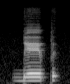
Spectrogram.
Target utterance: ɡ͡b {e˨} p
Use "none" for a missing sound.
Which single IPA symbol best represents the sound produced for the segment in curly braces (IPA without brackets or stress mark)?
e˦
